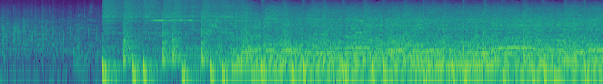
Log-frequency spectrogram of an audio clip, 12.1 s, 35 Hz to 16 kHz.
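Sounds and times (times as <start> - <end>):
drum kit playing driving beat: 2.0 - 12.0
bass notes: 4.6 - 12.0.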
